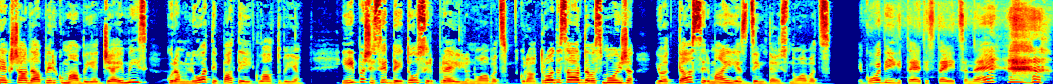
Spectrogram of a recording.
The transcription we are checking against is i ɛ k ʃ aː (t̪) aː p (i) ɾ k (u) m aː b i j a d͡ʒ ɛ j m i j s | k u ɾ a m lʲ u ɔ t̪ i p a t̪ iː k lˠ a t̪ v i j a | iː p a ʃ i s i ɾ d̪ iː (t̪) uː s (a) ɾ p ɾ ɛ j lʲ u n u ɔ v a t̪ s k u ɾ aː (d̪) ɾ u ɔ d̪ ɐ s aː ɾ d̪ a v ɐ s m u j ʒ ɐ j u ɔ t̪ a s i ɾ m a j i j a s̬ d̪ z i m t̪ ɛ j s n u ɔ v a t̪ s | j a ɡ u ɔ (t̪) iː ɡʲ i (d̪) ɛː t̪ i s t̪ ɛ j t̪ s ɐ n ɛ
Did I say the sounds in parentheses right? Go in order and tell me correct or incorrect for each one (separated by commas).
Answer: incorrect, correct, correct, correct, incorrect, incorrect, incorrect, incorrect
